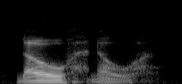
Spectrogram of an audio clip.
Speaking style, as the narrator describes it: gruffly answered Judge Pyncheon with a harsh frown

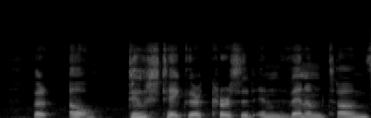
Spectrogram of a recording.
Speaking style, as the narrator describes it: muttered, in the bitterness of my soul

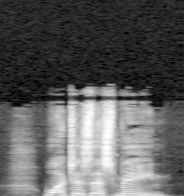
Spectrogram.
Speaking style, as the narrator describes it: he shouted

